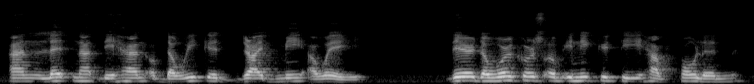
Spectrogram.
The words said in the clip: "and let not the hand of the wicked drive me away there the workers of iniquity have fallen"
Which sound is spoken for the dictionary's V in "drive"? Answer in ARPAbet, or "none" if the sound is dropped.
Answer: B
